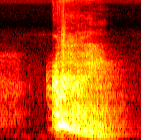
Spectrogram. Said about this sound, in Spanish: Uf, lo siento por la tos.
